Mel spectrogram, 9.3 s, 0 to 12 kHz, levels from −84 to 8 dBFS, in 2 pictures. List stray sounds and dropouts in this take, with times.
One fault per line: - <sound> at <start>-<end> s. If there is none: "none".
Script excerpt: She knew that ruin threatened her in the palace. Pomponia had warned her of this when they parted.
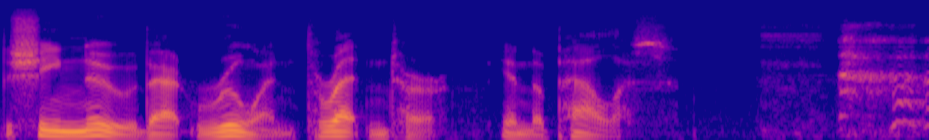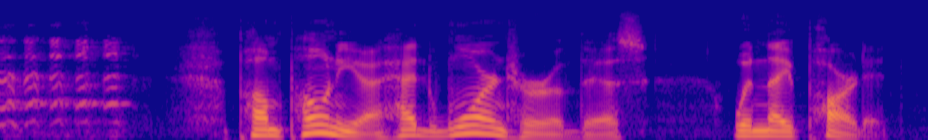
- laugh at 3.8-5.3 s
